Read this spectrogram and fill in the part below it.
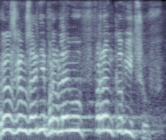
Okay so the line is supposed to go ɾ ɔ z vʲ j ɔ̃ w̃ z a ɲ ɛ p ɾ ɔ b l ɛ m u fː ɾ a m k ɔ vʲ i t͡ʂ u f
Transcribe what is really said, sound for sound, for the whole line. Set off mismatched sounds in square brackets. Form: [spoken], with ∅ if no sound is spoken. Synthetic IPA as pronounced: ɾ ɔ z vʲ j ɔ̃ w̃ z a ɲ ɛ p ɾ ɔ b l ɛ m u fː ɾ a [ŋ] k ɔ vʲ i t͡ʂ u f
